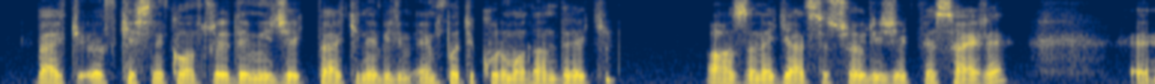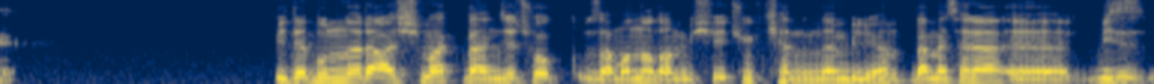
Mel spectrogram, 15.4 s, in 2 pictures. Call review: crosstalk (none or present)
none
